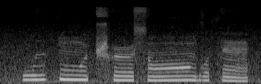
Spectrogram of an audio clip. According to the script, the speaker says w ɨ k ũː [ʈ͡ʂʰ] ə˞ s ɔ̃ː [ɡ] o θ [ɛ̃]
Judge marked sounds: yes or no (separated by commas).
yes, yes, yes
